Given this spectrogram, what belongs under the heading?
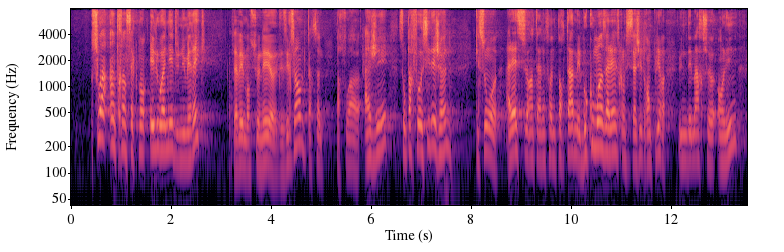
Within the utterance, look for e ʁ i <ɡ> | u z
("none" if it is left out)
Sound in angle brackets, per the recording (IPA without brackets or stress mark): k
